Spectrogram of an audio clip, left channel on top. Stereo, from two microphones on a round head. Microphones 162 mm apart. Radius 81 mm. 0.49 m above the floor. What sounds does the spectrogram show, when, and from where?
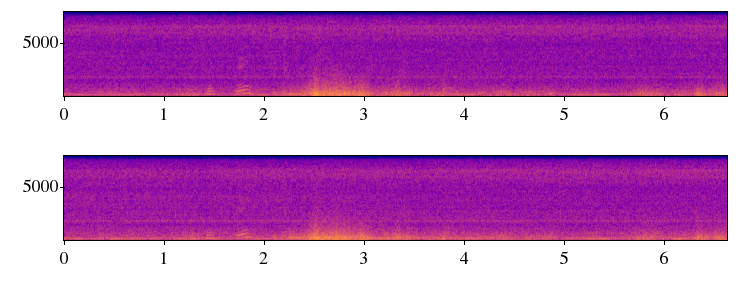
1.4 s a woman speaking: 20° left (ahead or behind)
